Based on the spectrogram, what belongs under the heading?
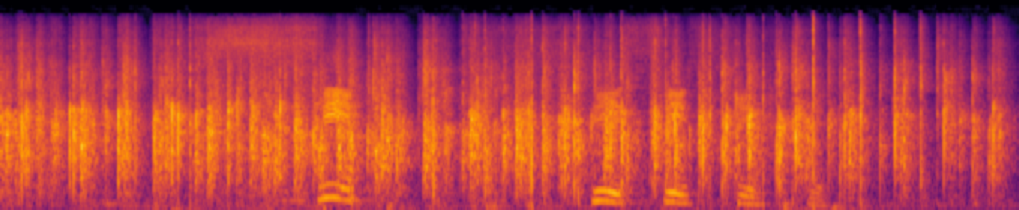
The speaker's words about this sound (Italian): Un applauso dovuto e presente al maestro Bertolt Brecht. Grazie.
